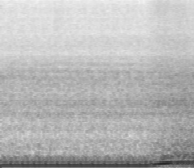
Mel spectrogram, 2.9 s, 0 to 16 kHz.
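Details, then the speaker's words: 2001 Ford F-550, 7.3L Powerstroke, after ICP sensor replacement for code P1247 and a Hydra PHP tuner install, first start on program 2 (high idle): steady rumble lifts and settles at a raised, even idle. High idle works normally. "So we'll see if this starts. Awesome. So let's see if high idle works."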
